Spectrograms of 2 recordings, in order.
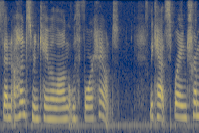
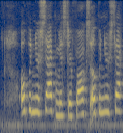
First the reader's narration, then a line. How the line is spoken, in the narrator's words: cried the cat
